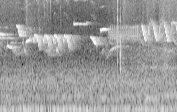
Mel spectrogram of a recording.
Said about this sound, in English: There's also lots of birds. Let me not disturb them. Can you hear them?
